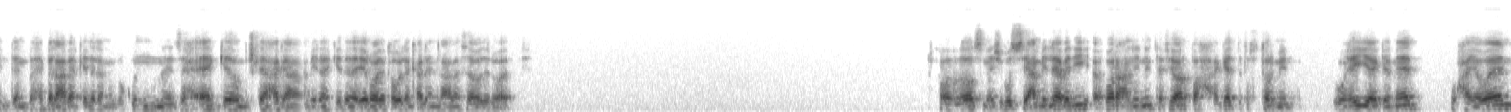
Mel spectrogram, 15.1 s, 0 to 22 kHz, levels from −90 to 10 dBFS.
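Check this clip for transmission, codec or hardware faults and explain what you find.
Nothing wrong turns up anywhere in this speech recording, so there's nothing to report.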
